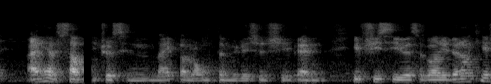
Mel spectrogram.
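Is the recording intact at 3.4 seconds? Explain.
Yes, the speech at 3.4 s is intact, with no dropout, click or distortion at that moment.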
